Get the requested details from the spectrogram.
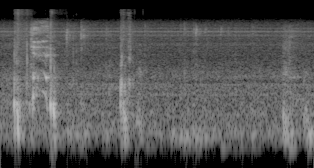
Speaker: as you can hear guys I've got the hiccups and I've had the hiccups all day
